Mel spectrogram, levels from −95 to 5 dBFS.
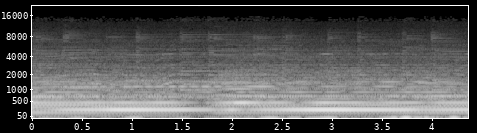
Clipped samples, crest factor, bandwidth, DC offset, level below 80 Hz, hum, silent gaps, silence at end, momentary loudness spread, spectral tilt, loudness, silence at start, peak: under 0.1%; 10 dB; 8 kHz; under 0.1%; -40 dBFS; none; none; 0 s; 6 LU; -8.5 dB/octave; -13 LUFS; 0 s; -2 dBFS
